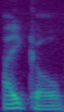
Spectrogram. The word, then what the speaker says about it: ICO: this is an ICO the ICO pronounced eco model 950 resistance capacitance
